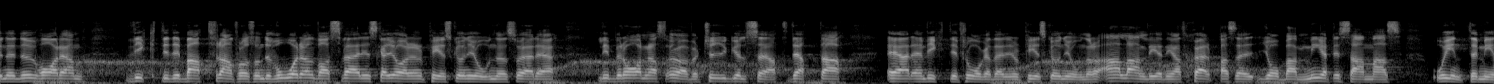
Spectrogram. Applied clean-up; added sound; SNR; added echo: none; Wind; 18 dB; none.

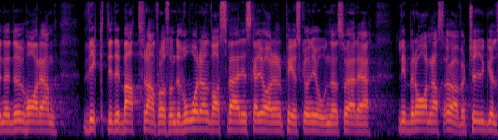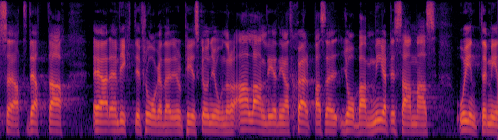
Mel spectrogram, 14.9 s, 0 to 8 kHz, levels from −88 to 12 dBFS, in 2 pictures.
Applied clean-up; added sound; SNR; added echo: none; none; none; none.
